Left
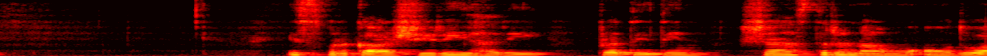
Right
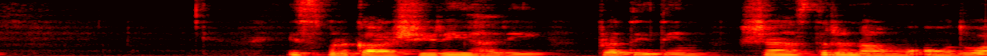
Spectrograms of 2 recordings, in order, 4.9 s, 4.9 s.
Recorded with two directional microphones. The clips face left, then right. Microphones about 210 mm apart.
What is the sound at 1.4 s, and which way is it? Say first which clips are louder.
Speech: left 2 dB; 30° left (ahead or behind).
